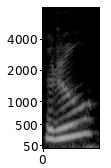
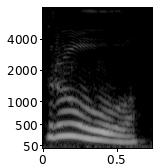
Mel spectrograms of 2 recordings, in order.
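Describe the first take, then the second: First: The vowel is short. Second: The vowel is long. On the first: The speaker calls it wrong. "Instead of pronouncing it as ru" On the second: The speaker calls it right. "it stretches the short u sound into a long oo sound"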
